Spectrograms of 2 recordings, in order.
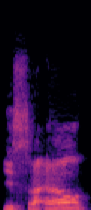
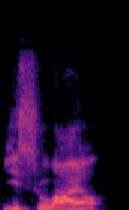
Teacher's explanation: so the Kometz Aleph O in Hasidic Yiddish is U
